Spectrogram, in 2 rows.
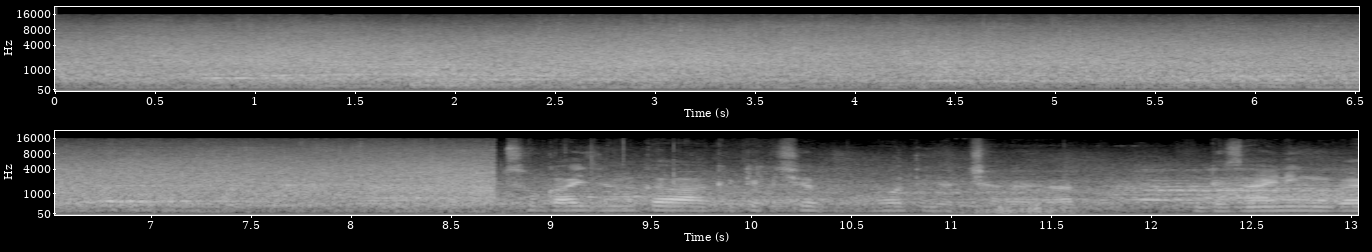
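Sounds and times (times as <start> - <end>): water running from taps: 0.0 - 8.7.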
